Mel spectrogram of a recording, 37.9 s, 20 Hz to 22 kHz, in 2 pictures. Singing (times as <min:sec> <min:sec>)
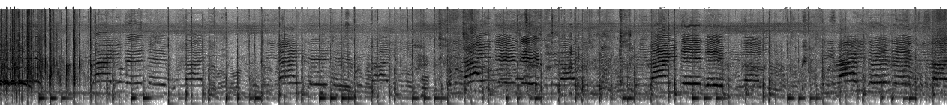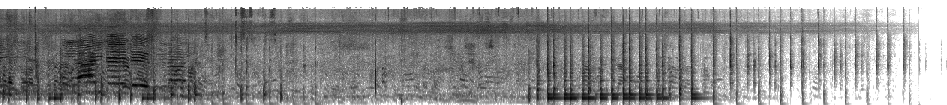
0:01.6 0:24.7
